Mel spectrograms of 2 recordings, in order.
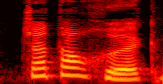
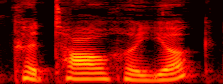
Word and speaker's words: Çatalhöyük: How I was originally taught to say the name was Çatalhöyük, as it's the equivalent pronunciation of the spelling in English.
